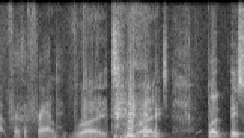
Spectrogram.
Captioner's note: chuckles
